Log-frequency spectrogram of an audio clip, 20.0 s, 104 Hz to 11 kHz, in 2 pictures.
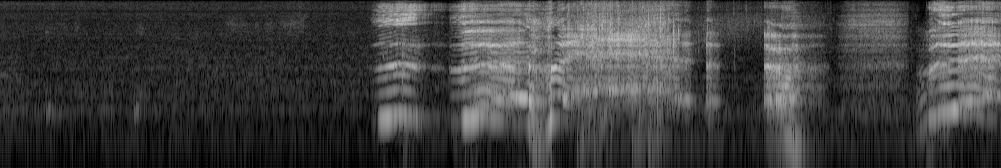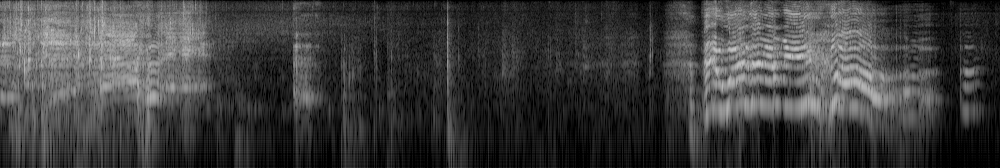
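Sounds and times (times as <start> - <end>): person crying out and wailing: 3.8 - 7.1, 9.2 - 12.2.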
